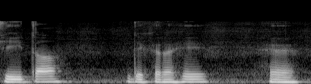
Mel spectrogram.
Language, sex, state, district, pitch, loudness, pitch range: Hindi, male, Uttar Pradesh, Jalaun, 115 Hz, -17 LUFS, 110-120 Hz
